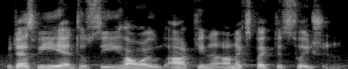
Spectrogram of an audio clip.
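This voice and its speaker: Naive young soldier boy, low and hesitant, read by a woman. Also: a little fast, gravelly, a little hiss or hum. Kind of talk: reading visual novel dialogue aloud.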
